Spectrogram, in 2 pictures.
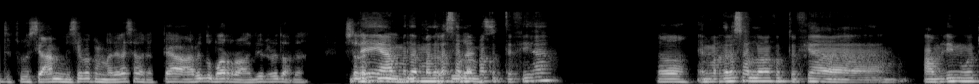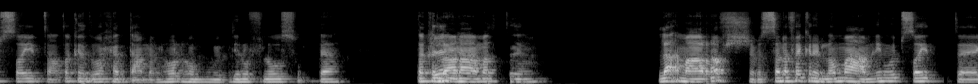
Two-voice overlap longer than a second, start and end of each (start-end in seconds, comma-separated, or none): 3.5-5.0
